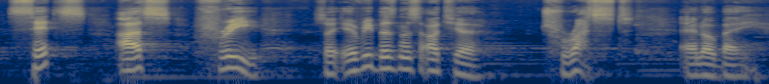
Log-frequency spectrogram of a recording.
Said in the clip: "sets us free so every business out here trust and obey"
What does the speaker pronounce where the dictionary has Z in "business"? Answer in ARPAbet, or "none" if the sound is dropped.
Z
